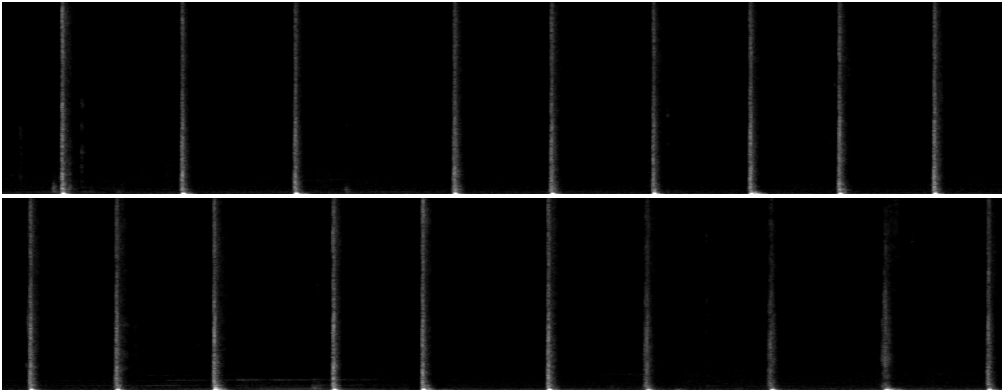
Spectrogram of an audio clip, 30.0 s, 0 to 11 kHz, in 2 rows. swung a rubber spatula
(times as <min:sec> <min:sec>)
0:18.1 0:18.4, 0:19.8 0:20.2, 0:29.8 0:30.0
